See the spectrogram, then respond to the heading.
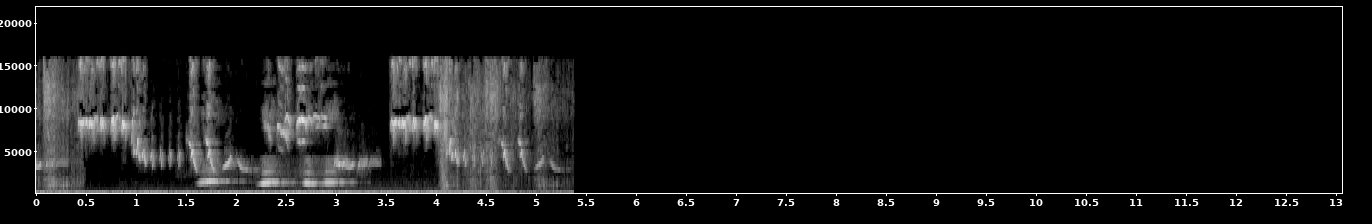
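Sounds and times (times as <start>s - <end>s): birds chirping: 0.0s - 5.4s
low rumble: 0.0s - 5.4s.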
